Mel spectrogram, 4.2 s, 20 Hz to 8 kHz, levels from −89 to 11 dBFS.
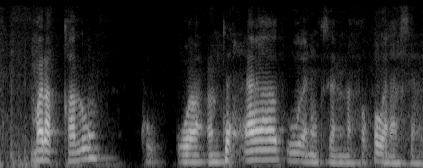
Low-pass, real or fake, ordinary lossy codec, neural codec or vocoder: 7.2 kHz; fake; none; codec, 24 kHz, 3 kbps, HILCodec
